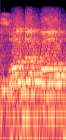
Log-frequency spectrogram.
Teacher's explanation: بس سین کم حجم ہوتا ہے، صاد پر حجم اور درست ہوتا ہے، یعنی مفخم ، سین کو منہ بھر کے ادا کر دو، وہ سواد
